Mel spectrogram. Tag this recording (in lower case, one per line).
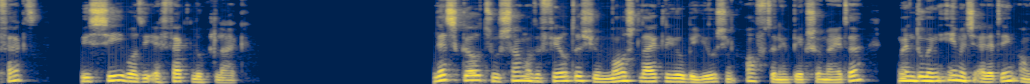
speech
